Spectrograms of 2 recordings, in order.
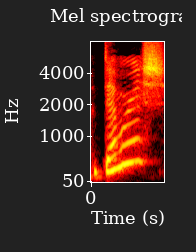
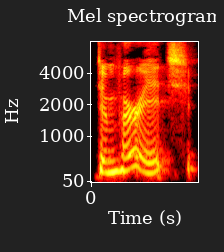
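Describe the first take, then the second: First: "demurrage" as a high, rising question ending in sh; unsure pronunciation. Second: "demurrage" stressed on MUR, falling, ending in a j sound; corrected pronunciation. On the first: Real, not acted. Podcast host stumbling over a news term, unsure "demurrage" with questioning rise. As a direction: try out "demurrage" doubtfully, pitch climbing at the end, last sound as sh. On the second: Shown as a demonstration. Host echoing co-host's correction, "demurrage" as de-MUR-ij with falling tone. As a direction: say "demurrage" firmly as de-MUR-ij, pitch coming down.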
